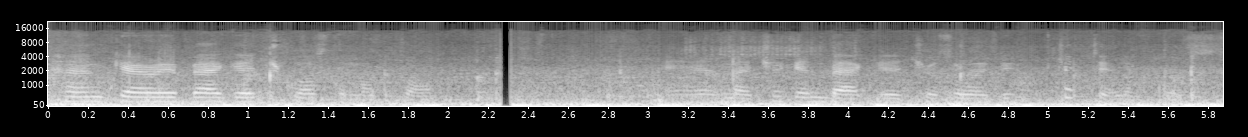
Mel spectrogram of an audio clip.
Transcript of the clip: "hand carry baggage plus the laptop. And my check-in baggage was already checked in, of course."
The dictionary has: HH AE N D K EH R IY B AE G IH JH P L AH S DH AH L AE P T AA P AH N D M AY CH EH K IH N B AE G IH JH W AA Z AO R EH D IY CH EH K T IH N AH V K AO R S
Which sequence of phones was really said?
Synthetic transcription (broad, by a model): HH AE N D K EH R IY B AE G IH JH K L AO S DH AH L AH T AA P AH N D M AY CH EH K IH N B AE G IH JH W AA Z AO W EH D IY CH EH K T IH L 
